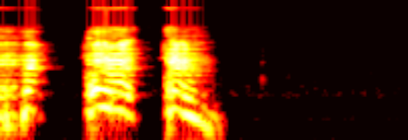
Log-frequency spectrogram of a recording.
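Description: A woman clearing her throat: three short voiced bursts in quick succession in the first second, each falling in pitch.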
